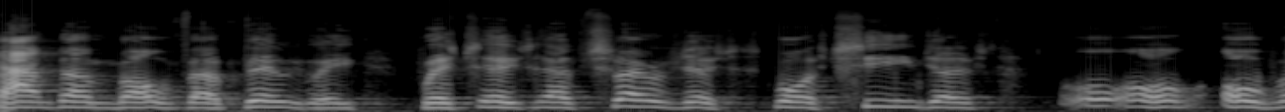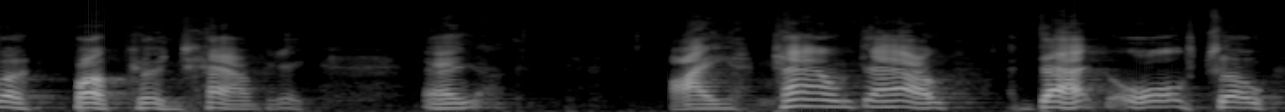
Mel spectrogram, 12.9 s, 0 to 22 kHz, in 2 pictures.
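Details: Aphasia in an adult male with word-finding difficulty; his speech therapist used singing, and he says it took 3 years to talk again.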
